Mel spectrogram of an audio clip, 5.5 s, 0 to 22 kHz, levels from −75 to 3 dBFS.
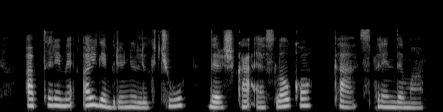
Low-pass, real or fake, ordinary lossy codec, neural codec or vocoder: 7.2 kHz; real; AAC, 64 kbps; none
